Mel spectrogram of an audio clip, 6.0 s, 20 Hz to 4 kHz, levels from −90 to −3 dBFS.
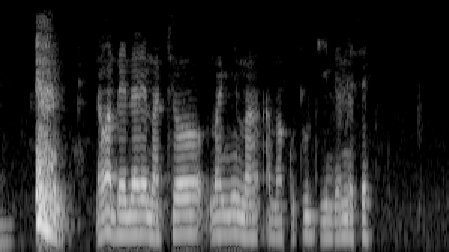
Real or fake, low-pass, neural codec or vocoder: real; 3.6 kHz; none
